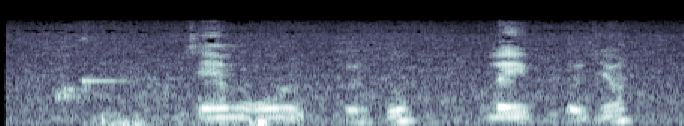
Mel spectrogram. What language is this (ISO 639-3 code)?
lrk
